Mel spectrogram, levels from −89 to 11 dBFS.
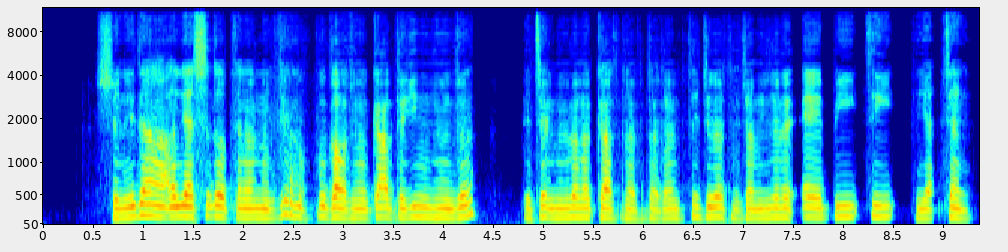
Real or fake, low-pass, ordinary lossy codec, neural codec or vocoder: fake; 10.8 kHz; none; codec, 16 kHz in and 24 kHz out, 0.4 kbps, LongCat-Audio-Codec, two codebook decoder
